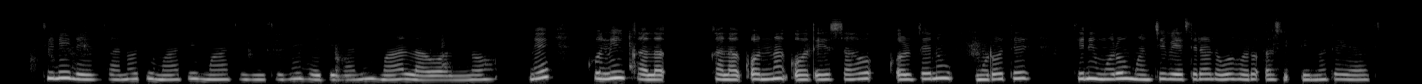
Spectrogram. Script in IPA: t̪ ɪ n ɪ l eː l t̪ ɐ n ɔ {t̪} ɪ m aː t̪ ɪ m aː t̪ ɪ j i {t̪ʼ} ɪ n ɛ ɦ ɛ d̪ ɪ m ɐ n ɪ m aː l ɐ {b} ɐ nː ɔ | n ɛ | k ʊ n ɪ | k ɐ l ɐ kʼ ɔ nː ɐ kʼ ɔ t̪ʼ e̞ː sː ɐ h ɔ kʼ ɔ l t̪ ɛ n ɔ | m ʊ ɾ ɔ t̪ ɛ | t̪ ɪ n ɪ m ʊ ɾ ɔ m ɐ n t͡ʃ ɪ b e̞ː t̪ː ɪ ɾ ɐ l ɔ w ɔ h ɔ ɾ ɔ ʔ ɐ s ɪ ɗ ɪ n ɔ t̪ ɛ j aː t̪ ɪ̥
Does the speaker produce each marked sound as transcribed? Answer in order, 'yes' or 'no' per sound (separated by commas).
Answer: yes, no, no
